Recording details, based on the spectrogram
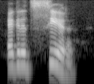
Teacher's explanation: So when the word ends with an R, like agradecer, we stress the end. So it's agradecer at the end.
